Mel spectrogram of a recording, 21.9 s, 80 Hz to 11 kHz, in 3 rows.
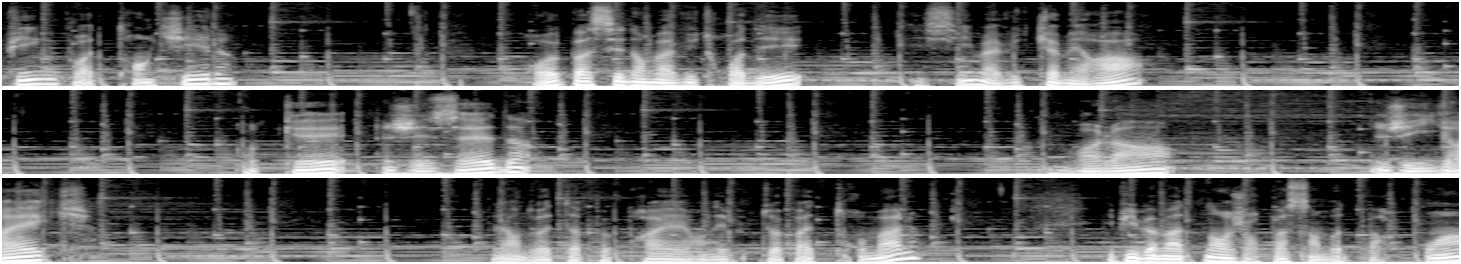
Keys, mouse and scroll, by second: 4.1 ctrl+Down, 9.1 g, 9.5 z, 12.3 ctrl+click, 14.1 g, 14.3 y, 17.1 ctrl+shift+click, 19.2 Tab, 21.5 click.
